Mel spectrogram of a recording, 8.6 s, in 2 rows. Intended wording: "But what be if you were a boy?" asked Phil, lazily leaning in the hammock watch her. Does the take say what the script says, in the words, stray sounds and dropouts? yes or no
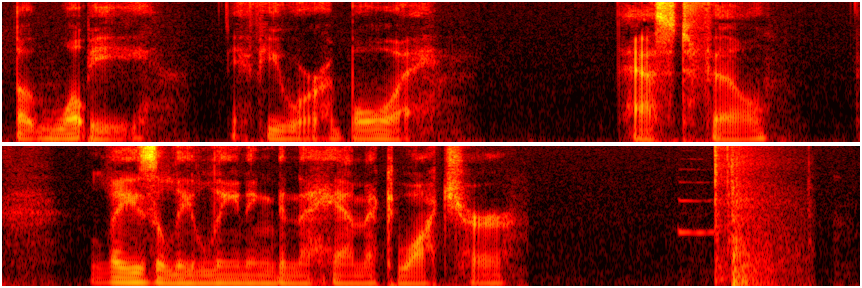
no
